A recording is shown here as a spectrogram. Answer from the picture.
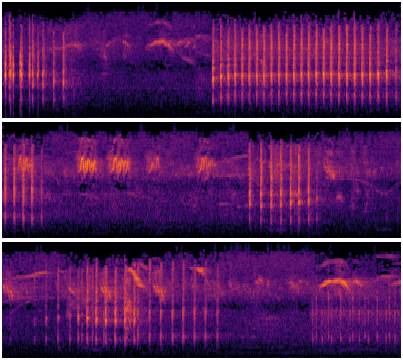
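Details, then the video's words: White stork bill clattering, the dry rapid rattle made by striking the bill, as heard at nests in breeding season: several bursts of fast, evenly spaced clicks lasting one to three seconds each, with chirping birds between. "SONIDO DE CIGÜEÑA"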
